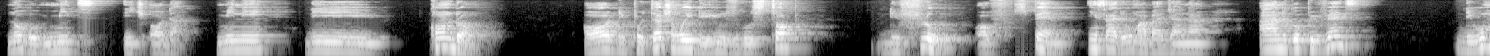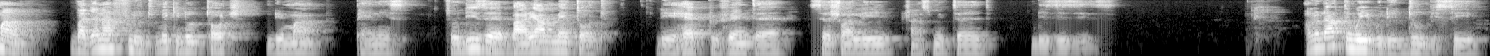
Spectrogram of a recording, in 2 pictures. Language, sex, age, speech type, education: Nigerian Pidgin, male, 30-45, spontaneous, tertiary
